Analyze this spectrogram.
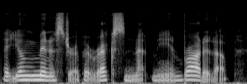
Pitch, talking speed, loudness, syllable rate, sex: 195 Hz, 290 wpm, -18 LUFS, 6.6 syllables/s, female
